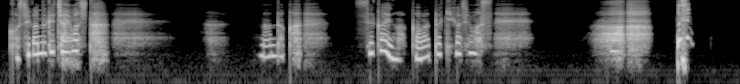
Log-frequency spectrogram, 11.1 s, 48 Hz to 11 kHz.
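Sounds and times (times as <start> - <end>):
speech: 0.2 - 2.1, 3.9 - 4.9, 5.5 - 7.8, 9.0 - 9.8
person sneezing: 10.2 - 10.4.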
